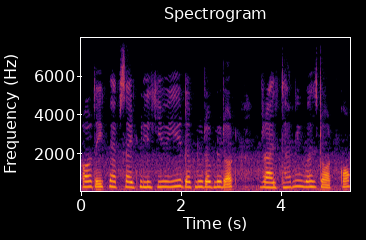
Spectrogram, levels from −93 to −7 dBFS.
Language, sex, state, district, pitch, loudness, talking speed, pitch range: Hindi, female, Chhattisgarh, Bilaspur, 270 Hz, -29 LUFS, 165 wpm, 195-280 Hz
